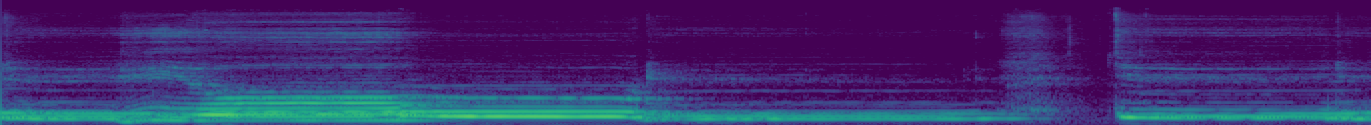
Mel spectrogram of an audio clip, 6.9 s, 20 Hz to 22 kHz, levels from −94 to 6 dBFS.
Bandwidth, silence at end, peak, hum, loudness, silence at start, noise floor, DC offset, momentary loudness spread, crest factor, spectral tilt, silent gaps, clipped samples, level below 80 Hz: 14 kHz; 0 s; -16 dBFS; none; -29 LUFS; 0 s; -55 dBFS; under 0.1%; 16 LU; 14 dB; -8 dB/octave; none; under 0.1%; -78 dBFS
